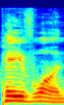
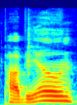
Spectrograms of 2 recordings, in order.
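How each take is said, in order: First: The name is said as Pave one. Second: The name is said as Pavillon. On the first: The speaker calls it wrong. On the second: The speaker calls it right.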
